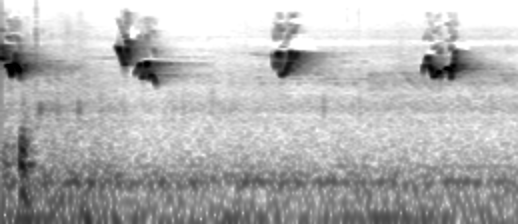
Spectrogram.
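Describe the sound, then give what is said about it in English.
A red-eyed vireo sings four short, clear phrases, each about a second apart with brief pauses between, fairly loud against a quiet background. “The red-eyed vireo. A fairly nondescript bird with a very big bill that's hooked, a bit like a red-tailed hawk.”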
